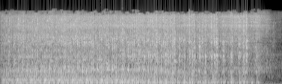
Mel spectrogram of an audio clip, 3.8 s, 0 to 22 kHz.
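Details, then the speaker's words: Old Oldsmobile 88 started after sitting three years, fed fuel into the carburettor: the engine catches, smokes and chugs along on its own at a steady beat before fading; running acceptably after storage. "it's smoking it's running all by itself"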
